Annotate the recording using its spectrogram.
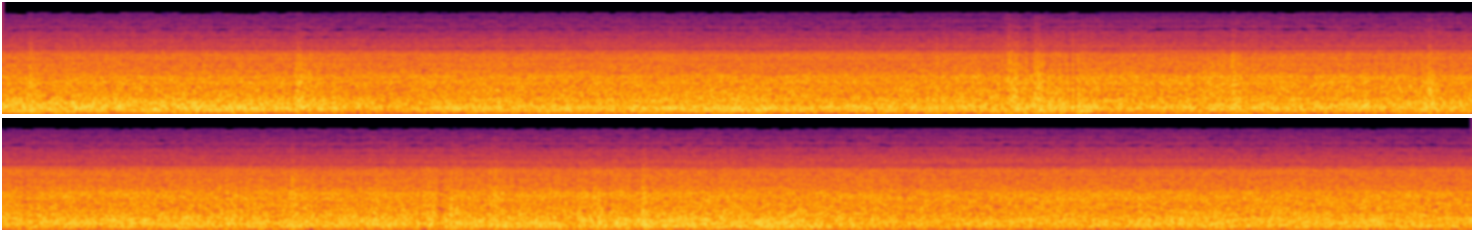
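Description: Wind rushes loudly and steadily past a fast-moving motorcycle.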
